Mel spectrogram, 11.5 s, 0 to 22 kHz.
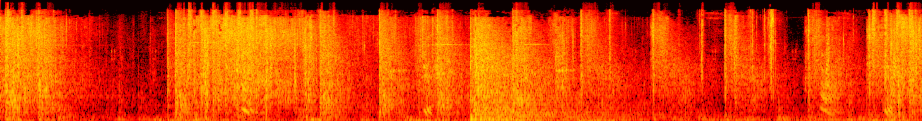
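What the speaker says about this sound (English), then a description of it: "I don't know who's shooting me, well, they seem to be doing it." Sustained gunfire in Fallout 76, with rapid shots and bursts piling up loudly over several seconds amid clanking mechanical noise and an occasional heavier boom.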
